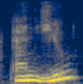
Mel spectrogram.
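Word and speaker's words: ν: here's the uh rx93 new Gundam so that character is new in the Greek alphabet like n Nu so you pronounce that new Gundam and this this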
